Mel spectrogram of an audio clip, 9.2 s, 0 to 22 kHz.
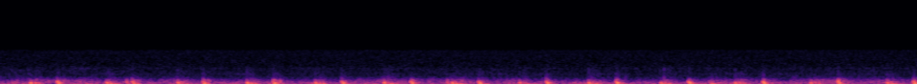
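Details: Real, unedited human heart sounds recorded at the bedside from a patient with normal cardiac physiology: steady lub-dub at about 85/min, crisp first and second sounds with quiet gaps; normal heart sounds.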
